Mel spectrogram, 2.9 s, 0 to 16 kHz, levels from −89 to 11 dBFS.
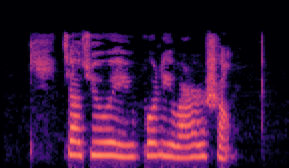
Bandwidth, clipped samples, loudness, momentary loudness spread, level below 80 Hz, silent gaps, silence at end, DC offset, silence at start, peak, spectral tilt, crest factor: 8 kHz; under 0.1%; -18 LUFS; 14 LU; -66 dBFS; none; 0.6 s; under 0.1%; 0.3 s; -2 dBFS; -2.5 dB/octave; 18 dB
